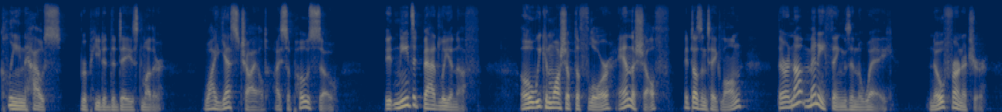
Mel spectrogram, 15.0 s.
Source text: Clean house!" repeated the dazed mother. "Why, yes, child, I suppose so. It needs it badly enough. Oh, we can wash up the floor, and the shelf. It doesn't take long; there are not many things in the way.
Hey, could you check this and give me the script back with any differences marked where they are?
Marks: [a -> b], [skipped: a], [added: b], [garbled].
Clean house!" repeated the dazed mother. "Why, yes, child, I suppose so. It needs it badly enough. Oh, we can wash up the floor, and the shelf. It doesn't take long; there are not many things in the way. [added: No furniture]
